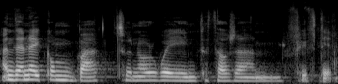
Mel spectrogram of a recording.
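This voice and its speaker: The intonation stays fairly even over noticeable background noise. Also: woman. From Spain, Catalonia (Terrassa). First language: Catalan or Spanish. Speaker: artist. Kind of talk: panel discussion.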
